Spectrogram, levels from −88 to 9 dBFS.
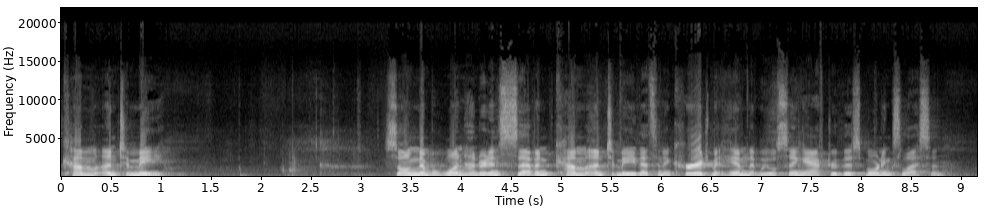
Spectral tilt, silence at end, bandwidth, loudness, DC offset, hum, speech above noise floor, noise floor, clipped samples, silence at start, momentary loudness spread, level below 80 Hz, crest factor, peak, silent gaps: -5.5 dB/octave; 0.3 s; 14 kHz; -14 LUFS; under 0.1%; none; 34 dB; -48 dBFS; under 0.1%; 0 s; 8 LU; -58 dBFS; 14 dB; 0 dBFS; none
